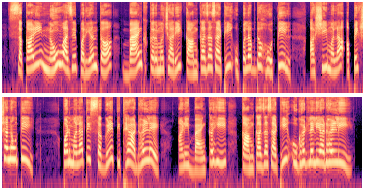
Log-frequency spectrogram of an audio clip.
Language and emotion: Marathi, surprised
